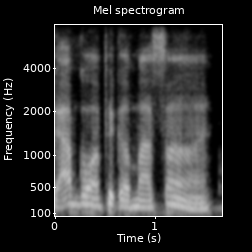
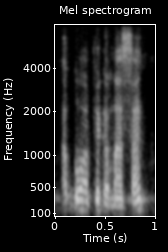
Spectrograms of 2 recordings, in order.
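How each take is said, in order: First: The phrase is said slowly and drawn out. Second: The phrase is said quickly and clipped. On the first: The speaker is from the South. "it's gonna lay out like" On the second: The speaker is from the East Coast. "he going real fast with it"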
